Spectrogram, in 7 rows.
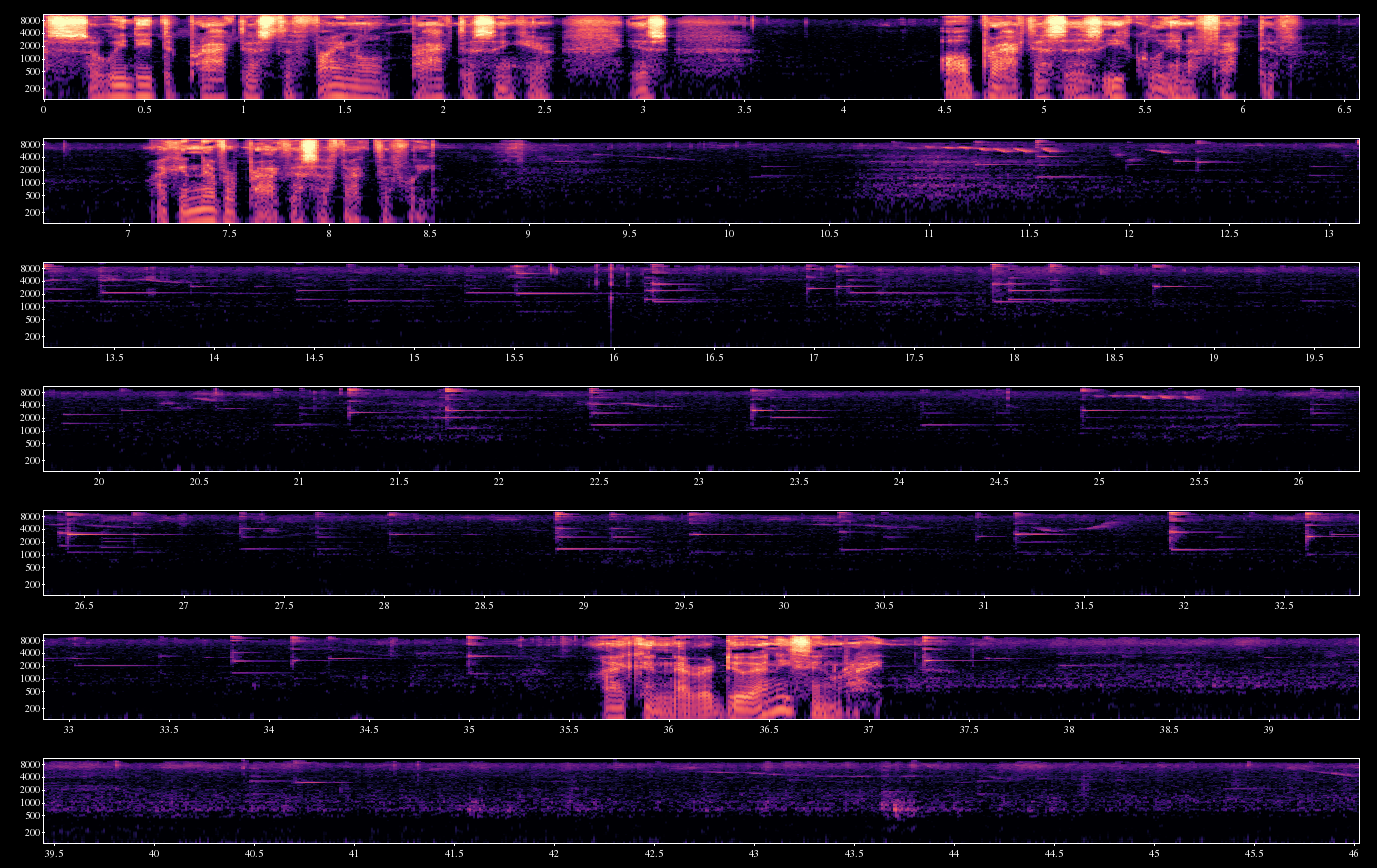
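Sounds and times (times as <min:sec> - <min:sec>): wind chimes tinkling: 0:00.0 - 0:46.0.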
